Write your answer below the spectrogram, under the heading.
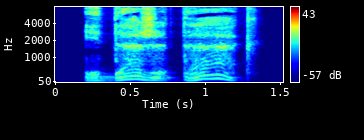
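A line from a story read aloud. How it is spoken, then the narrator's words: Soft laugh. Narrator (Russian): тихо засмеялся Степан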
